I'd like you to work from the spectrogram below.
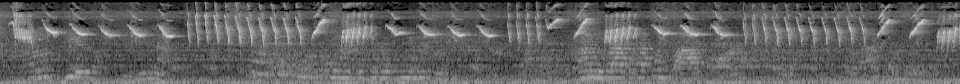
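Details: Long-tailed shrike pouring out a fast, high, varied song of sharp chirps, rapid chattering trills and slurred whistles with a few lower notes, a lure recording meant to provoke other shrikes into singing.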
